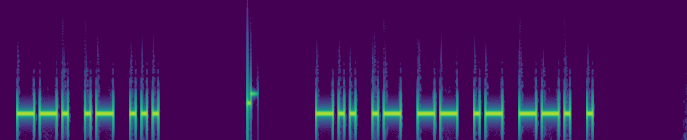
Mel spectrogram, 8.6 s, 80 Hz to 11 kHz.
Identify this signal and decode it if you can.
Morse code, heard as a keyed tone, about 17 wpm, 700 Hz. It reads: GAS DAMAGE
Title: Sentences from Top 1100 Words - New Word Drill - 17wpm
